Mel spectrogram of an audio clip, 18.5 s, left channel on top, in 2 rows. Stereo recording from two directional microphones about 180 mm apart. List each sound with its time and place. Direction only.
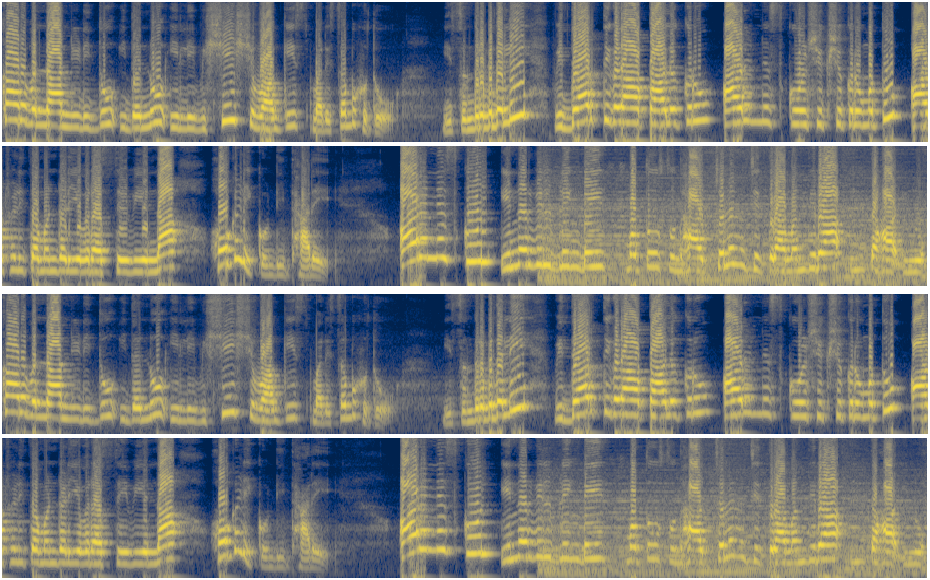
0.0 s a woman's voice: 25° left (ahead or behind)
